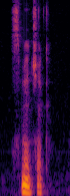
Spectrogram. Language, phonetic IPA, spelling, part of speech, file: Polish, [ˈsmɨt͡ʃɛk], smyczek, noun, LL-Q809 (pol)-smyczek.wav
